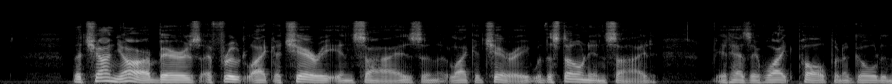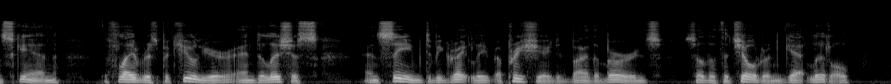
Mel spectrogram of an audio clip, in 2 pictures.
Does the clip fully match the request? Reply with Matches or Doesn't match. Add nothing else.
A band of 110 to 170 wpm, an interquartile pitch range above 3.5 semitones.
Doesn't match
